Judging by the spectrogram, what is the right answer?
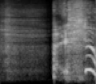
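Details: A brief breath in, short pause, then one loud explosive sneeze ending in a vocal tail, from a compilation of livestreamers' sneezes.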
